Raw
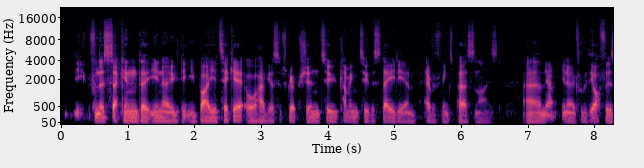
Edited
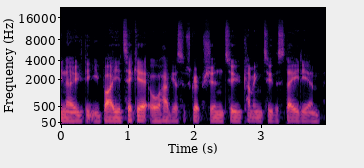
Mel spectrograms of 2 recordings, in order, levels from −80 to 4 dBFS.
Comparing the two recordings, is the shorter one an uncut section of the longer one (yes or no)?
yes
